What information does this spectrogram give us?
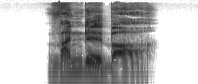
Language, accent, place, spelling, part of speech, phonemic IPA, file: German, Germany, Berlin, wandelbar, adjective, /ˈvandl̩baːɐ̯/, De-wandelbar.ogg
- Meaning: changeable, varying, inconsistent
